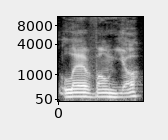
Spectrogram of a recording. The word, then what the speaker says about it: Livonia: We don't say the IA. It's Livonia. YUH. That's how we say it. That's how it goes.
